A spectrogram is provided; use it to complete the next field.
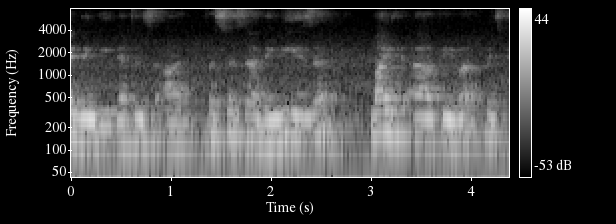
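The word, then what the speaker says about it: dengue: is like even though it is written as dingu it is the right pronunciation is dingi or Deni it's a viral infection transmitted to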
